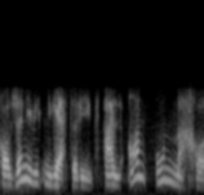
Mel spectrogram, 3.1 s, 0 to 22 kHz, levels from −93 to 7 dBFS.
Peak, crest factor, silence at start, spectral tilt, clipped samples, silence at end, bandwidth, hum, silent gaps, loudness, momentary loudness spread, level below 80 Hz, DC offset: -14 dBFS; 18 dB; 0 s; -8.5 dB/octave; under 0.1%; 0 s; 4.2 kHz; none; none; -33 LUFS; 10 LU; -80 dBFS; under 0.1%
